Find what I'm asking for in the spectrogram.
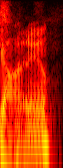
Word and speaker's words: Jonnu: Yeah, it's John just Jonnu. It literally is just John with a U at the end of it. – Okay. Jonnu Smith would be the other guy that I would be interested in.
